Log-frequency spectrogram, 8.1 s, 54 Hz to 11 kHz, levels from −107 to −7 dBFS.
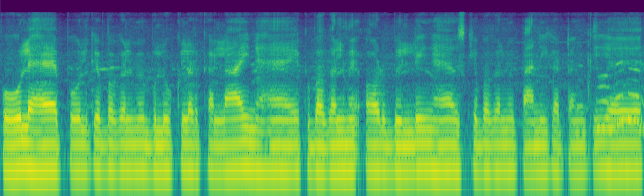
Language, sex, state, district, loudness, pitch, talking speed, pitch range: Hindi, male, Bihar, West Champaran, -19 LUFS, 110 Hz, 180 wpm, 105-110 Hz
